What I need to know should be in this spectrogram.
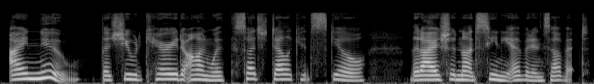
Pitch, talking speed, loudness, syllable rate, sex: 215 Hz, 210 wpm, -20 LUFS, 5.7 syllables/s, female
